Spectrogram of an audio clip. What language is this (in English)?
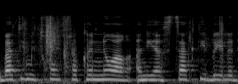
Hebrew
